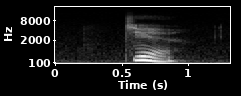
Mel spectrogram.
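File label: "jian", Chinese, fourth tone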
